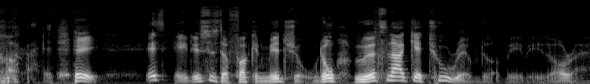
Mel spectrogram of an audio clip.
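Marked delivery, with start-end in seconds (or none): none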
